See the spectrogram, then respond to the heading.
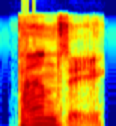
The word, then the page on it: pansy: British English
